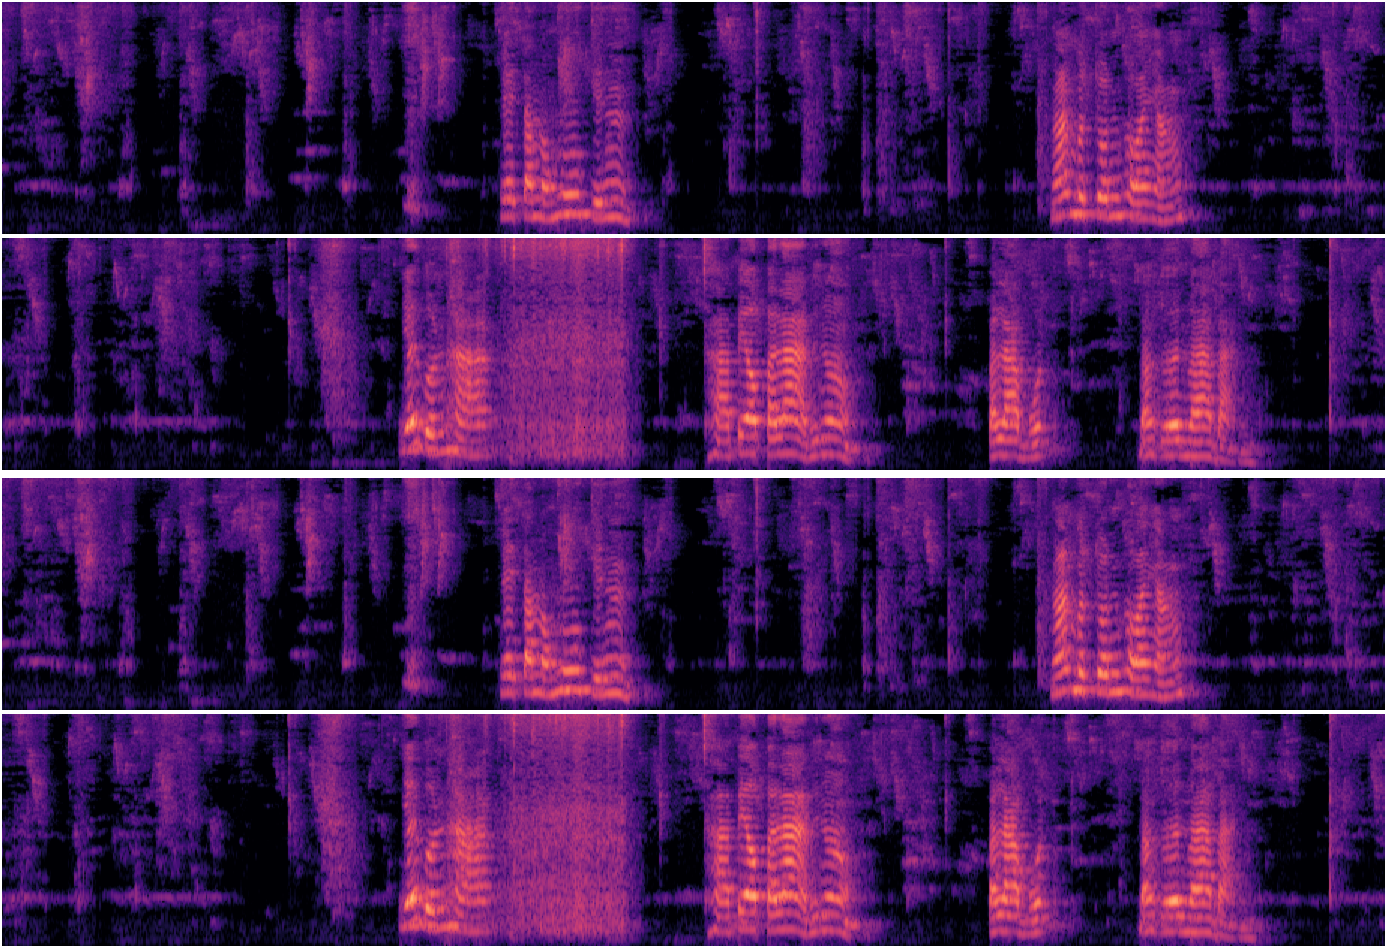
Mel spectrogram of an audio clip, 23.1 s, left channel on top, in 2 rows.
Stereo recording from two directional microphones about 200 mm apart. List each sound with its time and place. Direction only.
4.1 s speech: centre (ahead or behind)
8.7 s speech: 5° left (ahead or behind)
14.8 s a sound: 5° left (ahead or behind)
17.3 s speech: 10° left (ahead or behind)
19.7 s speech: 5° left (ahead or behind)
21.0 s speech: 5° left (ahead or behind)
